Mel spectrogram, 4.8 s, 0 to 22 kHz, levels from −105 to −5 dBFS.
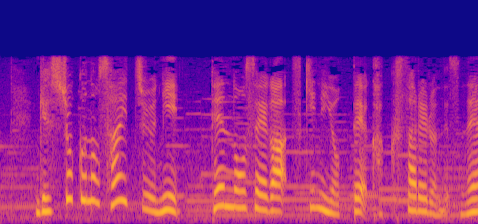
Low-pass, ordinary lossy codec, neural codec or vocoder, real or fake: none; none; none; real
